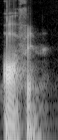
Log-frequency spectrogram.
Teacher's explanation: with both words I don't pronounce a t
